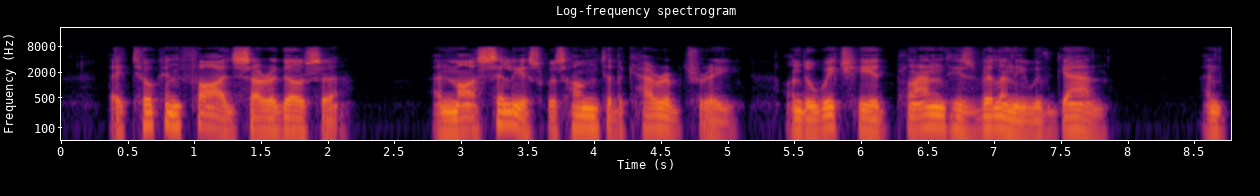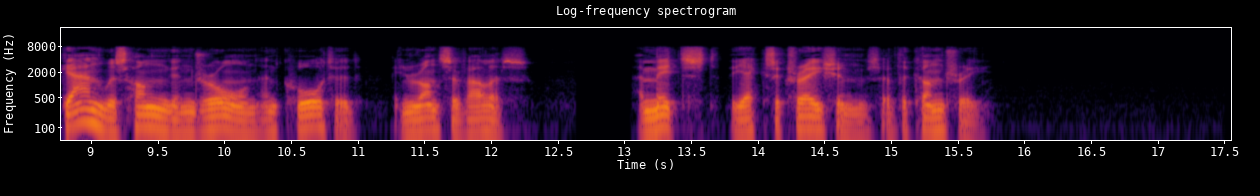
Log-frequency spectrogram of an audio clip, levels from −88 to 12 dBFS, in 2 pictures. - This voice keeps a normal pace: No, slow, 130 wpm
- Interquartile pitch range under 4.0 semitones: Yes, average, 3.4 semitones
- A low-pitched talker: Yes, very low, 85 Hz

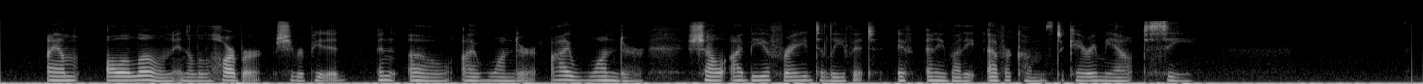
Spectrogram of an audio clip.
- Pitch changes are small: Yes, narrow, 1.8 semitones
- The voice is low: No, medium, 180 Hz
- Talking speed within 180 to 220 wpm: No, average, 140 wpm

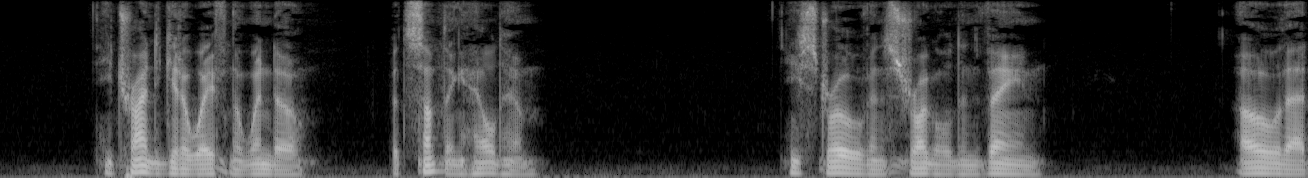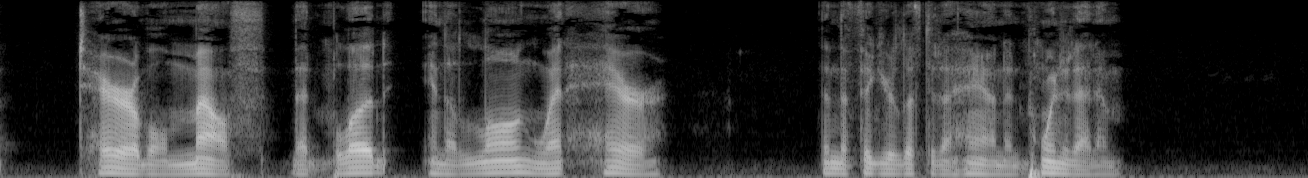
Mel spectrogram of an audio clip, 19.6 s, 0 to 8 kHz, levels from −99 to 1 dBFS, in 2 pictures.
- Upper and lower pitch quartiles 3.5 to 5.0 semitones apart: No, average, 3.1 semitones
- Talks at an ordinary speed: No, slow, 120 wpm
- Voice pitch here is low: Yes, very low, 80 Hz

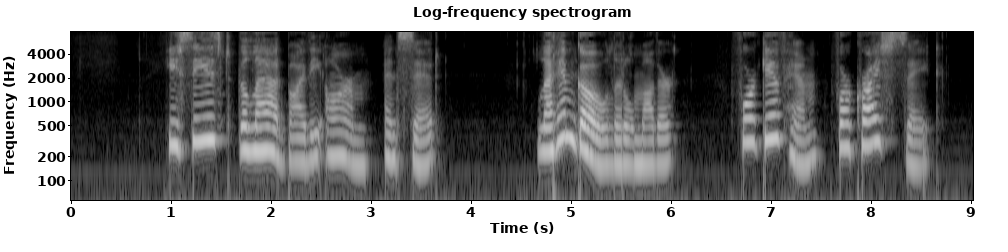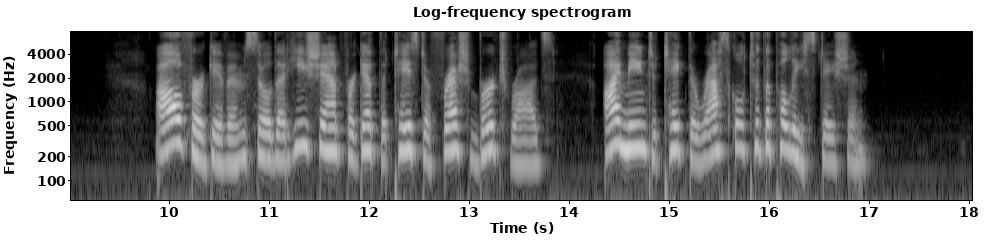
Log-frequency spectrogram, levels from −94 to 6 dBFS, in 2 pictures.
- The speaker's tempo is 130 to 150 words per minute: Yes, average, 145 wpm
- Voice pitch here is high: Yes, high, 220 Hz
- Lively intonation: Yes, wide, 6.7 semitones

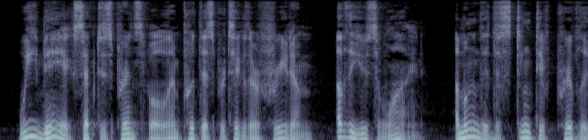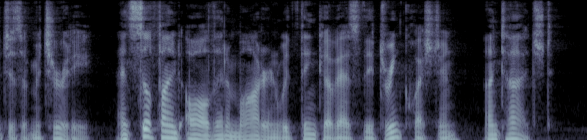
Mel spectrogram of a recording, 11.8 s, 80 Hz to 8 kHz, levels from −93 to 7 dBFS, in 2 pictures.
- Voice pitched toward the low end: Yes, low, 100 Hz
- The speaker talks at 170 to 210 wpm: Yes, average, 185 wpm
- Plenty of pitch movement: Yes, wide, 8.3 semitones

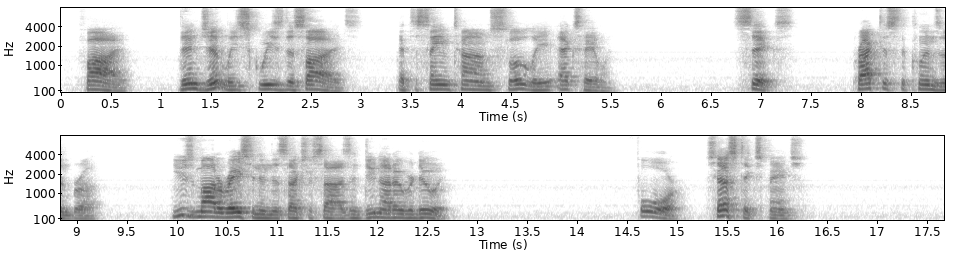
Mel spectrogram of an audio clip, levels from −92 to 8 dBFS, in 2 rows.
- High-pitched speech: No, medium, 140 Hz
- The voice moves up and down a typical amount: Yes, average, 4.5 semitones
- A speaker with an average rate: No, slow, 100 wpm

